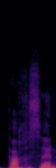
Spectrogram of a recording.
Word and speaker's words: PARCEL: Et l'autre outil dont vous parliez, c'est Parcelles. Donc sur Parcelles, en fait, on peut faire des modélisations. Ça s'écrit PARCEL.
